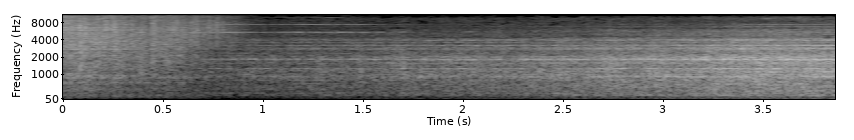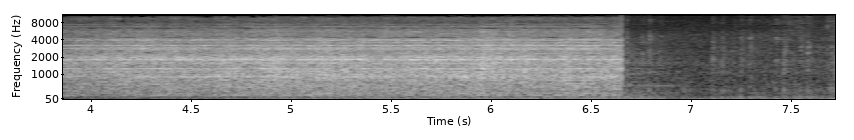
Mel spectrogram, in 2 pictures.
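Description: A small car engine hums, growing louder as it draws closer, then stops.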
